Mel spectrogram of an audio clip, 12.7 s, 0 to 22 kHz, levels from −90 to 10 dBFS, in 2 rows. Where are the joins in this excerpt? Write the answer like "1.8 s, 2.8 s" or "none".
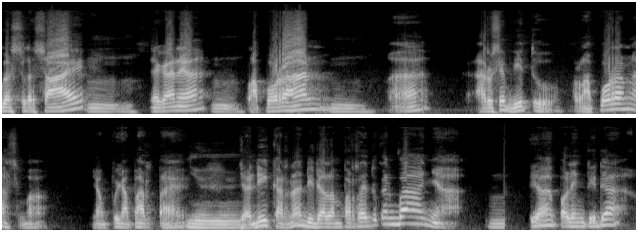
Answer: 11.4 s

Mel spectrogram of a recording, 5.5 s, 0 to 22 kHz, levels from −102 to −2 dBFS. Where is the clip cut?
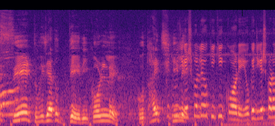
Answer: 3.4 s

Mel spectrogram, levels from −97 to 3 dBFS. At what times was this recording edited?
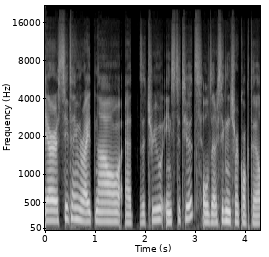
1.9 s, 3.1 s

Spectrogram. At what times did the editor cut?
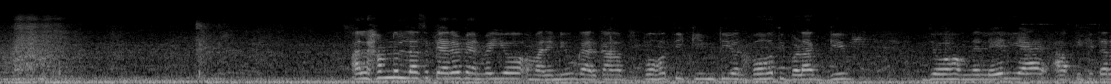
none

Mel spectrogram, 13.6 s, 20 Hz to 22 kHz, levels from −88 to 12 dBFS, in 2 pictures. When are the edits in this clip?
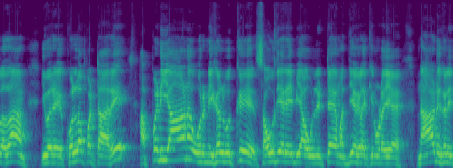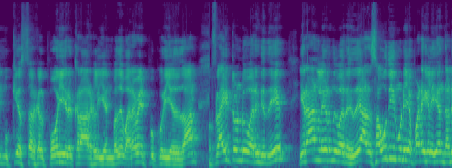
10.0 s

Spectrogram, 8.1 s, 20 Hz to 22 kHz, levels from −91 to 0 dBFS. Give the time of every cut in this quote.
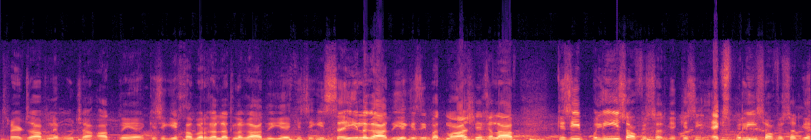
none

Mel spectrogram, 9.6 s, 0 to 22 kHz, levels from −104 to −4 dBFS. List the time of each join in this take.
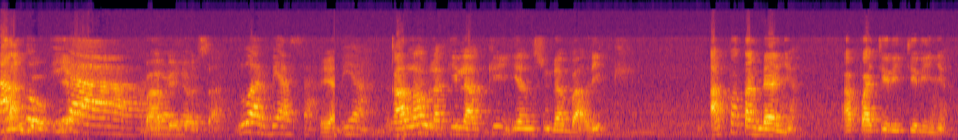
3.3 s

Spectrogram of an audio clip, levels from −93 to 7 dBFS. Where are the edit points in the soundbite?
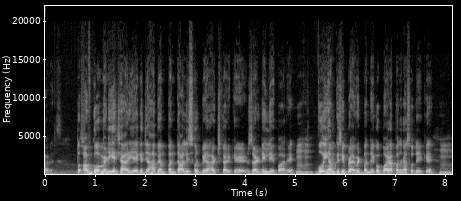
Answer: none

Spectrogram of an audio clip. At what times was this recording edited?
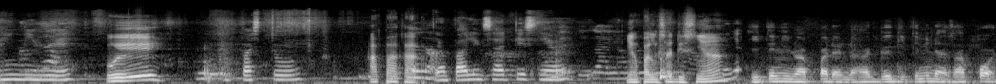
7.4 s

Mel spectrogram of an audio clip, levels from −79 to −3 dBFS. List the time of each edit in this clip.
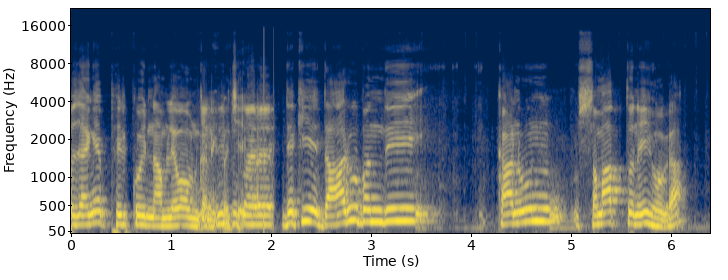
1.9 s

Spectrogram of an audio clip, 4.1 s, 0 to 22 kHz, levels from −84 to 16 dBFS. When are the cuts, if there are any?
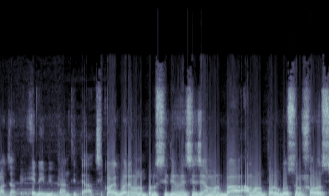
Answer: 1.2 s

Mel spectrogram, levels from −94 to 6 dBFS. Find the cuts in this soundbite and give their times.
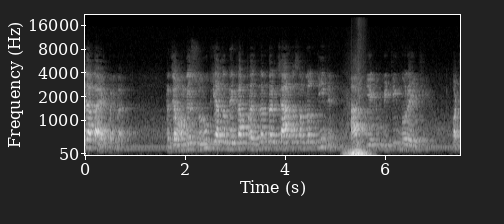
5.3 s

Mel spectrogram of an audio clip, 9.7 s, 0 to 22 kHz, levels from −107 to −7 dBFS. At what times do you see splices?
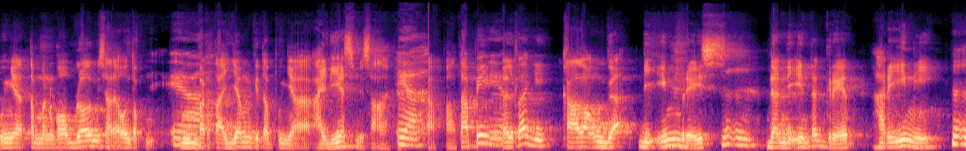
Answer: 4.3 s

